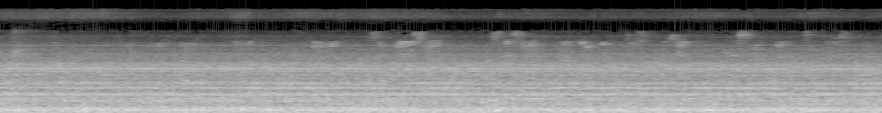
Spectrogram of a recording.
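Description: Electric passenger train running steadily, heard from inside the carriage: a constant rumble and hum with a few faint, brief high-pitched squeaks.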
